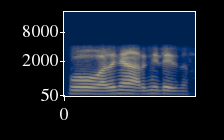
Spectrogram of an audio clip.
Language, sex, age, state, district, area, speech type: Malayalam, male, 18-30, Kerala, Kollam, rural, conversation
